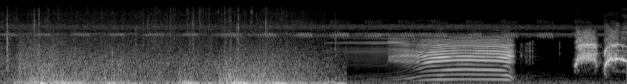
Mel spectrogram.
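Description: A low rumbling noise for about three seconds, then a cow mooing once: a long call that rises and then holds steady for about a second. Near the end comes a shorter, higher call that falls in pitch.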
